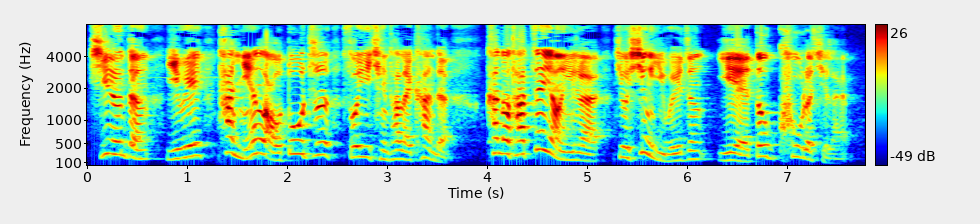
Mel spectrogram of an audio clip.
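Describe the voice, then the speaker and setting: A man reading a classic novel aloud to his daughter at home, explaining as he goes in a chatty way, often tagging on a quick question to her. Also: sits high, big pitch swings, pushed and bright. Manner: chatty, keeps asking "right?" with a dropping tag. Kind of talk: storytelling with casual commentary.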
